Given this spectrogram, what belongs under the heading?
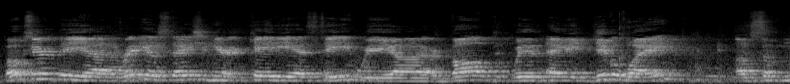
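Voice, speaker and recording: A man's voice: high voice, fairly bright tone, slight background noise. An American man hosting a live radio stage show in a joking, folksy way. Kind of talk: folksy live comedic emceeing. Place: live stage before an audience. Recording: echoey hall, distant mic, faint crowd.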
